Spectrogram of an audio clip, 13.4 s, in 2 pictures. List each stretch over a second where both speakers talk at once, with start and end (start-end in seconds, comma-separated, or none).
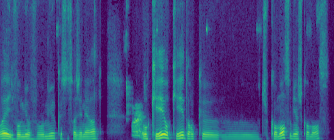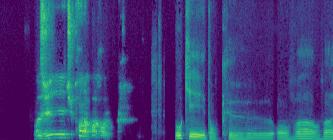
none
